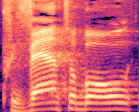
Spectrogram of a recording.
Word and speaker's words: preventable: Vous avez à chaque fois votre accent tonique ici sur la deuxième syllabe, ok?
